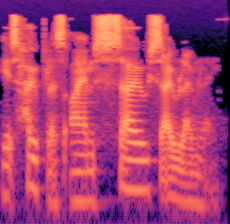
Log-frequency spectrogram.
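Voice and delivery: quiet, broken voice of a lonely man; tearful despair. Retold or imitated. Lonely neighbour telling the pastor, tearful and quiet. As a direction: let it crack, hopeless and alone. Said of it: "He broke down in tears".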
